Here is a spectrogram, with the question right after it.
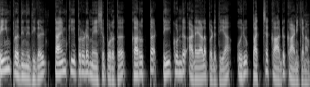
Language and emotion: Malayalam, neutral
